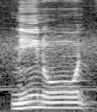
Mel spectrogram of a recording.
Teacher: أولا لا أسحب ضمة الياء إلى الهمزة الساكنة، ثانيا لا أقلقل الهمزة يؤمنون لأنه لم يحدث عندي انقفال الأوتار الصوتية، فانتبهوا يؤمنون، هذا هو المقطع، اجعلها مقطعين.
